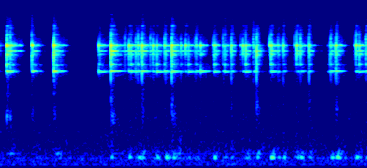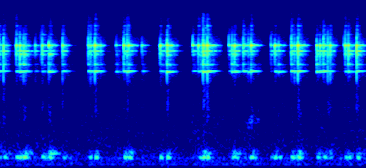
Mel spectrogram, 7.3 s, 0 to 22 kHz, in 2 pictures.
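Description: Long dark nails tap quickly around the rim and the sides of the neck of a tall, hollow, empty green ribbed glass vase, about 25 cm, standing upright on a table. The result is a quiet, rapid run of bright, clicky glass ticks with almost no low end, each dying away almost instantly, with a brief pause near the start.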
